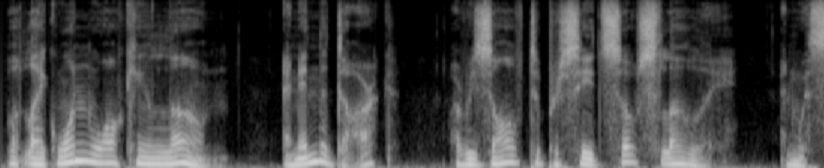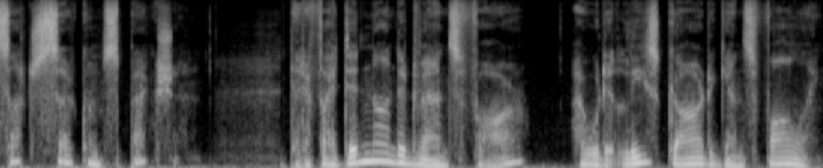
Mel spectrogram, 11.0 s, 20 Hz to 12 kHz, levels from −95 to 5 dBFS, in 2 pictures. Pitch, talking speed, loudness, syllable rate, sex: 115 Hz, 180 wpm, -22 LUFS, 5.4 syllables/s, male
